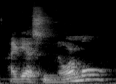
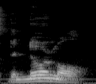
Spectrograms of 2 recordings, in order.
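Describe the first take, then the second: First: Said in the usual way. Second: "normal" set apart in mock air quotes; a sceptical "normal" with a wry lift; air-quoted word. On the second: Shown as a demonstration. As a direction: say "normal" as if it sits in scare quotes. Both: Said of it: "I'm doing air quotes".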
